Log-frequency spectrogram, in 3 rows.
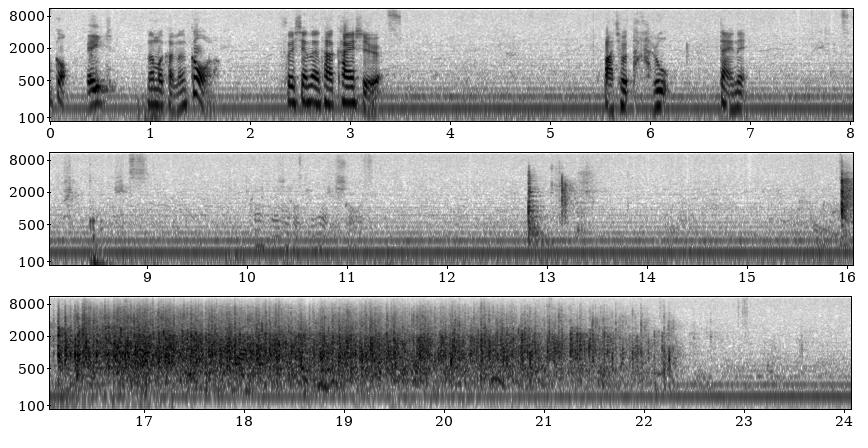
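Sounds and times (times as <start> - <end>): audience applause: 15.9 - 22.6.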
